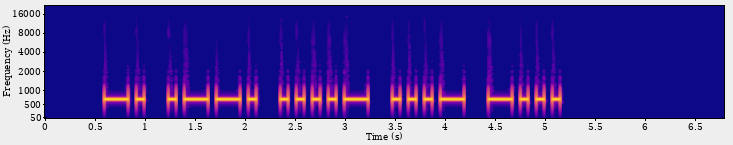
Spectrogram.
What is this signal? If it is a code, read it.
Morse code, heard as a keyed tone, about 18 wpm, 700 Hz. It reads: NP4VB
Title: Speed Racing - USA 2x2 Call Signs 15wpm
